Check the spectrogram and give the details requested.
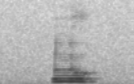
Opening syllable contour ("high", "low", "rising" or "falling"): low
